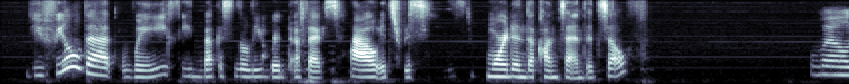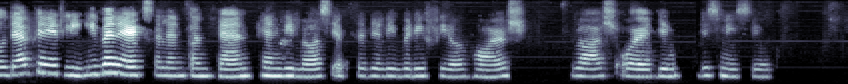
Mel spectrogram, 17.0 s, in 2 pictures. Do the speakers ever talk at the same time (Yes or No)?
No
